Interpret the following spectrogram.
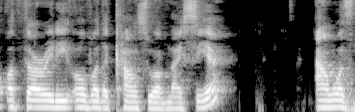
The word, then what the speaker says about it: Nicaea: Nicaea, thank you.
